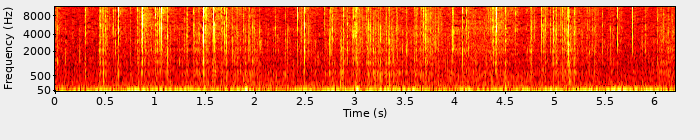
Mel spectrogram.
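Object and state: Thin plastic bag crinkled.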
